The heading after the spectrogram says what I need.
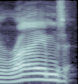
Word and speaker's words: Reims: This is 30 years later in a schoolhouse in Reims. How would you say that? Reims, Germany, or Reims, Germany? Reims? Yeah. I heard it's pronounced Reims. Reims? Right. It's like the capital of the Champagne district.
